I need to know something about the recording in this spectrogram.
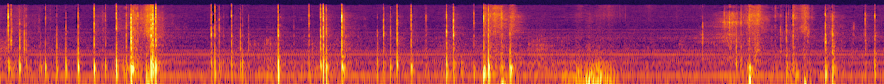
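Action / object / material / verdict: tap / plastic water bottle / plastic / none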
